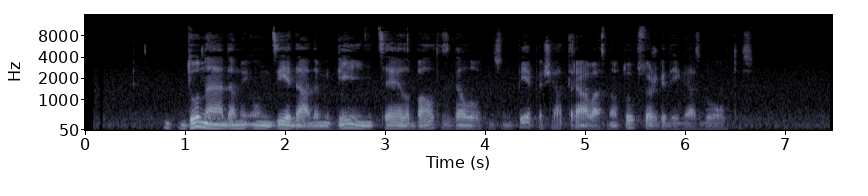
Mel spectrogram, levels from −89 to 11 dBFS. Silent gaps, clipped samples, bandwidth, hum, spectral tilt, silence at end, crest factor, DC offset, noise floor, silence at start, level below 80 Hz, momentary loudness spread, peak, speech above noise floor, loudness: none; under 0.1%; 11 kHz; none; -6 dB/octave; 0.8 s; 22 dB; under 0.1%; -63 dBFS; 0.8 s; -64 dBFS; 17 LU; -12 dBFS; 30 dB; -33 LUFS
